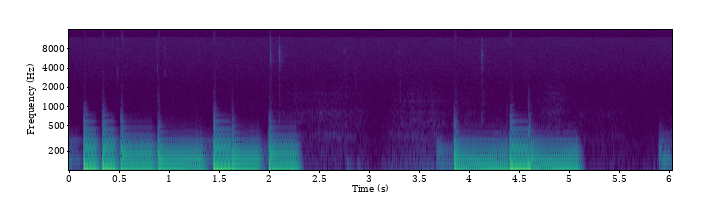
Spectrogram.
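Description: Synth bass line playing in two runs of short, repeated low notes, each about a second or two long, with a pause of about a second and a half between them. It is heard dry, as the 'before' version without the plugin's added stereo harmonics.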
